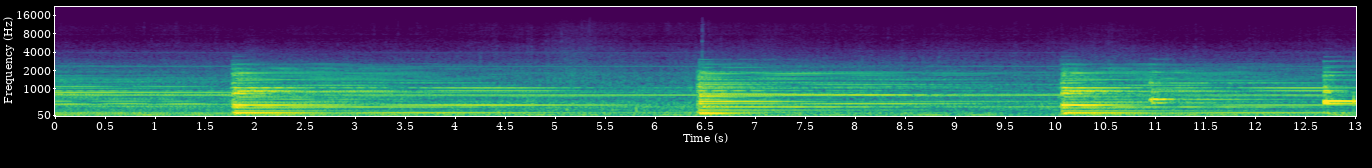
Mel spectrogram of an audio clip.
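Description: Slow, sustained piano chords played on a keyboard: three chords struck about four seconds apart, each left to ring and fade, with a brief higher note added just after the last.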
